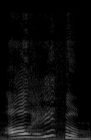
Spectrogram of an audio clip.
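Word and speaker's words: Alhaitham: So they in this way they changed the pronunciation. But apart from that, let's see. Hello. Hello. It's Al-Haitham, right?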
